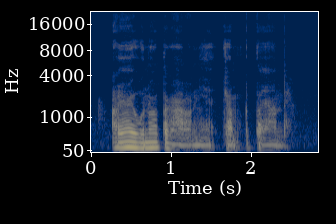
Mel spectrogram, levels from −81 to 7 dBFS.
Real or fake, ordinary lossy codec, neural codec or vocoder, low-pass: fake; none; vocoder, 44.1 kHz, 128 mel bands, Pupu-Vocoder; none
